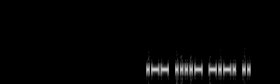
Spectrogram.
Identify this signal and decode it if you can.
Morse code, heard as a keyed tone, about 50 wpm, 700 Hz. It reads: W4CI
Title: USA Call Signs - 4 Characters - Repeated 2x - 50wpm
